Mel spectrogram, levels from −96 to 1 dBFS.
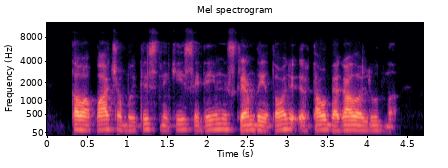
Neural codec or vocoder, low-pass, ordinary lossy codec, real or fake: codec, 16 kHz, 16 kbps, FreqCodec, larger model; 7.2 kHz; Opus, 16 kbps; fake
